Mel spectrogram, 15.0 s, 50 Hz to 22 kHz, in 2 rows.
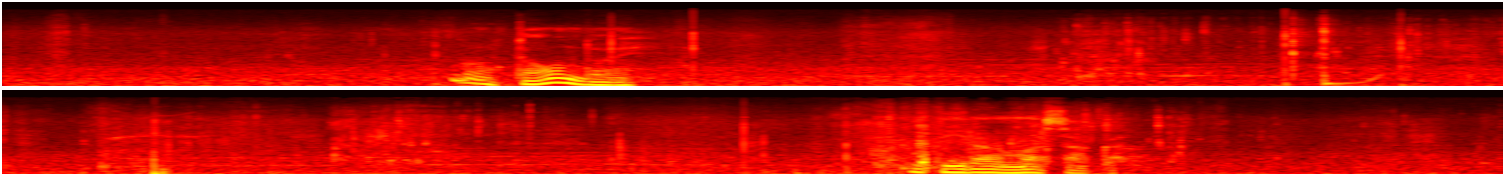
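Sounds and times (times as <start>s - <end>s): water sloshing and trickling: 2.6s - 15.0s.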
